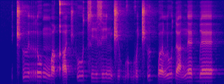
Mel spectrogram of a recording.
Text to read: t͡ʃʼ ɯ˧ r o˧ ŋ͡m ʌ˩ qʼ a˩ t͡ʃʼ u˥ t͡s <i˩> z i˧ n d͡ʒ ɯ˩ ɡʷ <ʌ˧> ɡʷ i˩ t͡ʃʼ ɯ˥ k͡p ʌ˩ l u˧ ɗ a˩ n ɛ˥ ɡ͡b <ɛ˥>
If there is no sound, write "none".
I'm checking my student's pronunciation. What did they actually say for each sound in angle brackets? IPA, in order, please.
i˧, ʌ˩, ɛ˥

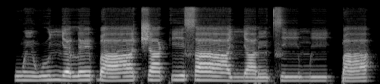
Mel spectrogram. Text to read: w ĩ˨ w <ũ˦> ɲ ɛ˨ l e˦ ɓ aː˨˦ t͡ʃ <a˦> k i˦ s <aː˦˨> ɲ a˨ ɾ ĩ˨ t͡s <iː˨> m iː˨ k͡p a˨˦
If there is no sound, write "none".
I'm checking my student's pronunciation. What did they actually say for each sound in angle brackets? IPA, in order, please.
u˦, a˦, aː˦˨, iː˨

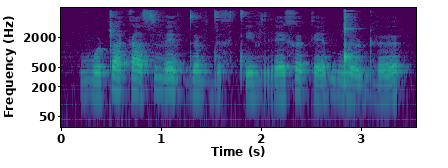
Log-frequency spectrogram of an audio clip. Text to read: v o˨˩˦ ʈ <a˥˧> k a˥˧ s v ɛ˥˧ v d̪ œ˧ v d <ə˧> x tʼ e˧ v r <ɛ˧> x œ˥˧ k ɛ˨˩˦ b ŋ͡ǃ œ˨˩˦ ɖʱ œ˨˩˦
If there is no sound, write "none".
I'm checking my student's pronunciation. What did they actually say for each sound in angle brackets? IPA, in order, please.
a˥˧, ə˧, ɛ˨˩˦

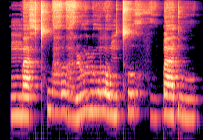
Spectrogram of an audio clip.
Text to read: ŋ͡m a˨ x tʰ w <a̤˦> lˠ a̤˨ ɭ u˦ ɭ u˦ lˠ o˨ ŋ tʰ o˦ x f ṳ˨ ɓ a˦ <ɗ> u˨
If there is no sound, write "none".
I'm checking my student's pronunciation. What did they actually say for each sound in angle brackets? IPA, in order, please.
a̤˦, ɗ

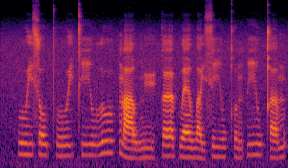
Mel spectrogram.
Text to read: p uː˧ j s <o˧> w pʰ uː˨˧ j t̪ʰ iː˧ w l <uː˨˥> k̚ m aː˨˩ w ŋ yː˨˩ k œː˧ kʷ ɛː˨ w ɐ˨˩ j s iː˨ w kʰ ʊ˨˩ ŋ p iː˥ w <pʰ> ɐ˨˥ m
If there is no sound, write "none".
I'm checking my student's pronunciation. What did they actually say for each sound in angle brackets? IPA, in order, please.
o˧, uː˥, kʰ

